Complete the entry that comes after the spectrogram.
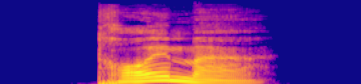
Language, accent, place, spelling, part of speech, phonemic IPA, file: German, Germany, Berlin, Träumer, noun, /ˈtʁɔɪ̯mɐ/, De-Träumer.ogg
- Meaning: dreamer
